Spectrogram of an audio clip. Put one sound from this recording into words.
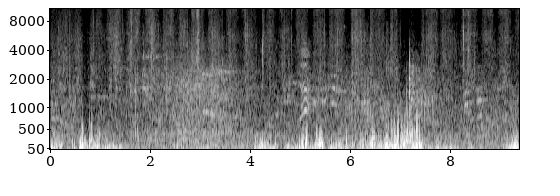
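A paintbrush brushes and scrapes across a rough floor.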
